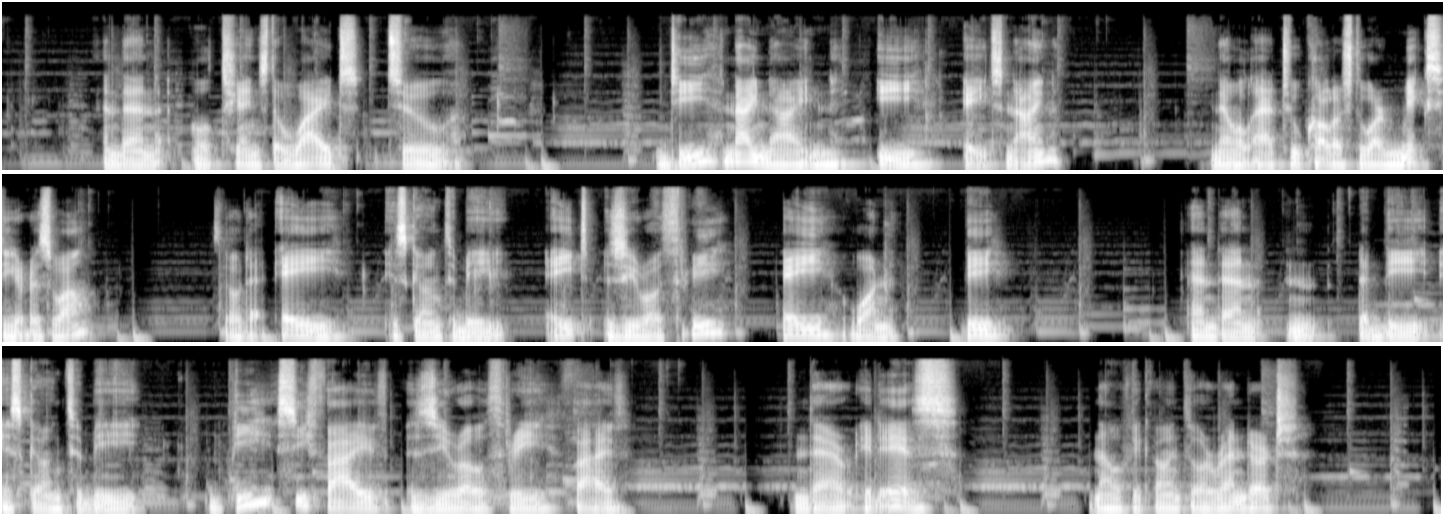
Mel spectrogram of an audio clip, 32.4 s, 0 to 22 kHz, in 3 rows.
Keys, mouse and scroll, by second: 2.3-6.9 drag, 28.4-28.8 scroll down 2, 30.2 z.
